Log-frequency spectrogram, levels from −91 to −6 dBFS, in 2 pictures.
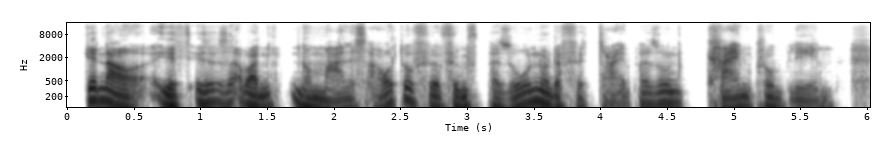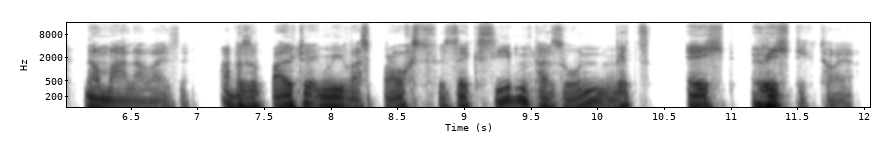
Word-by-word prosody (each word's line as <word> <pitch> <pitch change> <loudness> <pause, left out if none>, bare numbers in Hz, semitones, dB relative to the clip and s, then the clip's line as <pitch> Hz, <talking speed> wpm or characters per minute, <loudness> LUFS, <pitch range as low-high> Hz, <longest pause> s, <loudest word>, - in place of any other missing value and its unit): Genau, 145 -12 +5
jetzt 105 -5 +2
ist 135 -2 +1
es 135 -2 -2
aber 125 -5 +3
'n 105 0 +1
normales 85 - 0
Auto 130 - -1
für 105 -6 -1
5 95 +2 -1
Personen 100 - +1
oder 105 -7 +2
für - - -7
3 - - -8
Personen 125 +1 -3 0.2
kein 90 +1 +1
Problem, 85 -3 -5 0.4
normalerweise. 75 +1 -2 0.2
Aber 100 -6 +1
sobald 95 +4 +2
du - - +5
irgendwie 95 -3 +3
was 85 -1 -4
brauchst 90 +3 -3
für 95 - -9
6, 95 +3 -2
7 155 +1 +1
Personen, 80 - -1
wird's 85 0 -2 0.3
echt 100 -1 +1 0.2
richtig 95 -5 +4
teuer. 70 +1 -11
95 Hz, 160 wpm, -24 LUFS, 85-110 Hz, 0.4 s, Genau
